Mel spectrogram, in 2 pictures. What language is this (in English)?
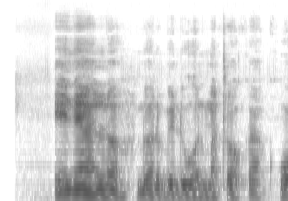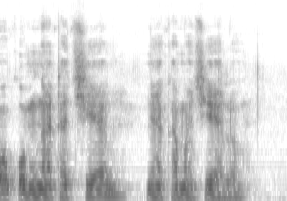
Luo (Kenya and Tanzania)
